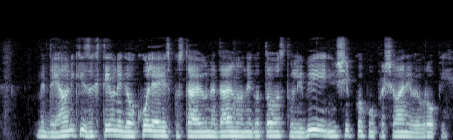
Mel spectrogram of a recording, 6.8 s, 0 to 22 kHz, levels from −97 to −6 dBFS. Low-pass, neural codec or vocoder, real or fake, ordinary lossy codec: 7.2 kHz; none; real; none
